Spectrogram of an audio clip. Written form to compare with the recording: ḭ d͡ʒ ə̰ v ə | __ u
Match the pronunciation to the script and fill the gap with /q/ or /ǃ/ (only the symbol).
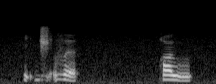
q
